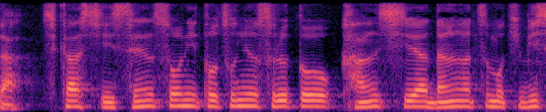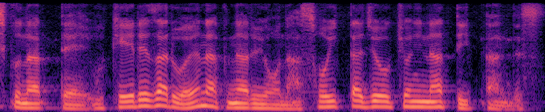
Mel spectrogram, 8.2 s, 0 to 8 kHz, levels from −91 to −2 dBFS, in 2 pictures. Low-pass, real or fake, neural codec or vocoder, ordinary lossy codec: 7.2 kHz; fake; codec, 16 kHz, 2 kbps, FunCodec, trained on Chinese and English, 25 frames a second; none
